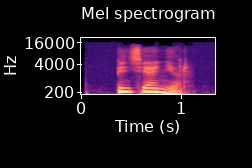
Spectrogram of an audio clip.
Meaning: pensioner, retiree
- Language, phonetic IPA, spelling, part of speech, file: Russian, [pʲɪn⁽ʲ⁾sʲɪɐˈnʲer], пенсионер, noun, Ru-пенсионер.ogg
